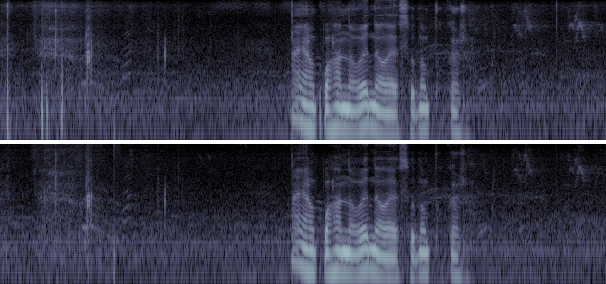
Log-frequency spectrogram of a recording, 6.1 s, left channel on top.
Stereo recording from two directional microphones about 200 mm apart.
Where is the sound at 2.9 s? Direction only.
5° right (ahead or behind).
